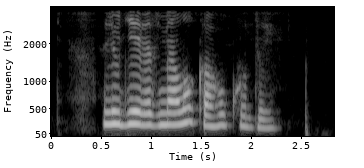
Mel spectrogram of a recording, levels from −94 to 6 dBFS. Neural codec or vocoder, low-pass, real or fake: codec, 44.1 kHz, 7.8 kbps, Pupu-Codec; 3.6 kHz; fake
